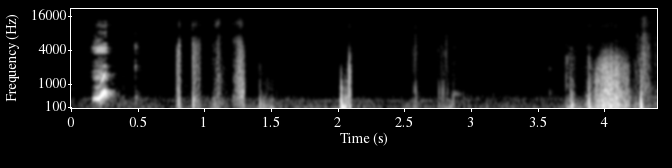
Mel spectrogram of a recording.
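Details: Cartoon character Peppa Pig with acted hiccups: repeated short, sharp hiccup sounds with a brief bit of voice; simulated hiccups.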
